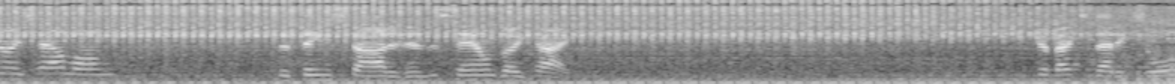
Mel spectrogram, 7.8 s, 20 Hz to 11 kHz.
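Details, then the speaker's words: Holden VR Clubsport 304 V8, dormant for years after a heavy front impact that might have hurt the engine: running after its first start. A deep, steady burble with no knocking or tapping, which is heartening. Normal running. "so the fact that there aren't any crazy knocking noises is quite heartening which means that it won't need as much attention as it could do"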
